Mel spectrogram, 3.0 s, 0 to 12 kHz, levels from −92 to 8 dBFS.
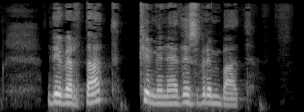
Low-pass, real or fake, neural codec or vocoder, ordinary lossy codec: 10.8 kHz; real; none; AAC, 32 kbps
